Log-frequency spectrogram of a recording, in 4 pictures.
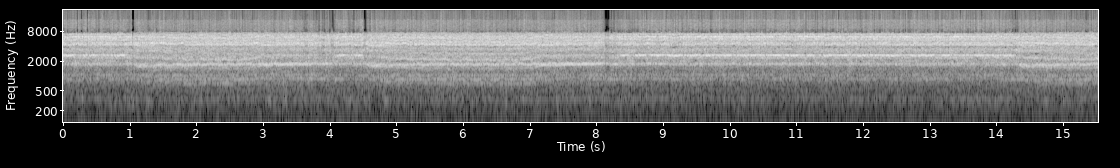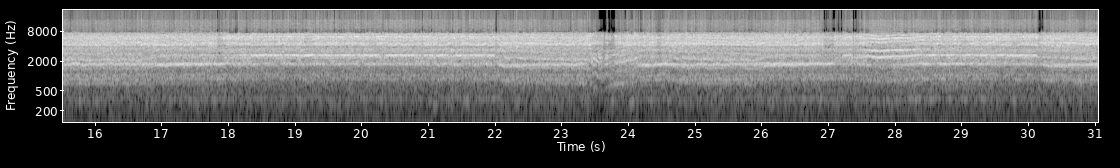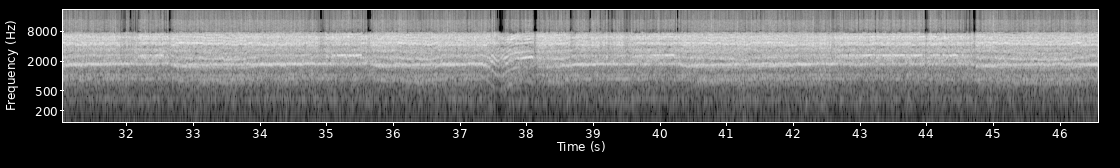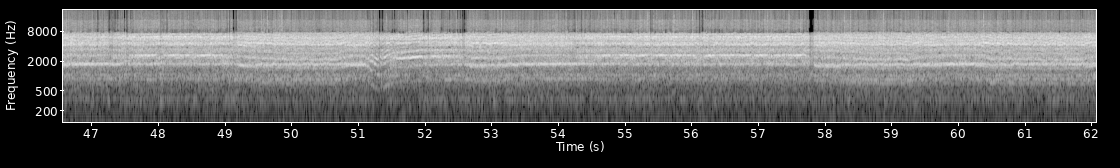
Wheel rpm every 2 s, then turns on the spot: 230, 220, 220, 220, 230, 240, 240, 220, 220, 240, 230, 200, 200, 220, 230, 220, 220, 230, 190, 220, 220, 230, 220, 220, 230, 190, 220, 230, 240, 220, 210.
none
